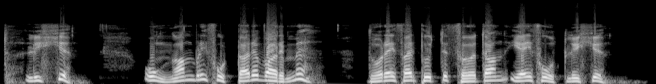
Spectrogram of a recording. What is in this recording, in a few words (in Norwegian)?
"fotlykkje", Numedalsmål; Substantiv hokjønn; Ongan bLei fortare varm på føtan når føtan låg i ei fotlykkje.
